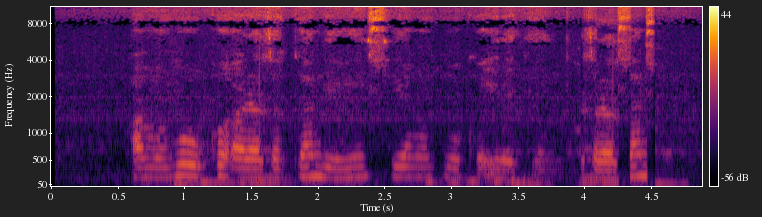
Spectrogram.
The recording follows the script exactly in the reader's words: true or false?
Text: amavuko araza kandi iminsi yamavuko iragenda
false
